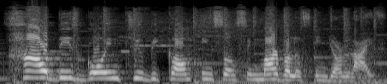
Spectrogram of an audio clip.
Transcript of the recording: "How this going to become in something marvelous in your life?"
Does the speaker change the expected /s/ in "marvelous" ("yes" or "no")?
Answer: no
